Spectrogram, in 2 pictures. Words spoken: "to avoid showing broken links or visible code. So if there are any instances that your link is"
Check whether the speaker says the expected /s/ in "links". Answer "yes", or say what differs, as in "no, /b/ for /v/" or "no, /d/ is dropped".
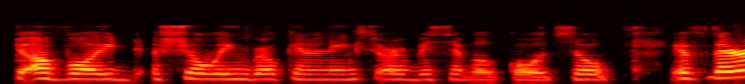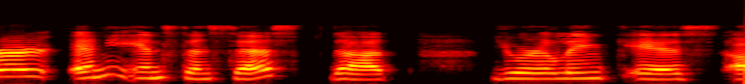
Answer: yes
